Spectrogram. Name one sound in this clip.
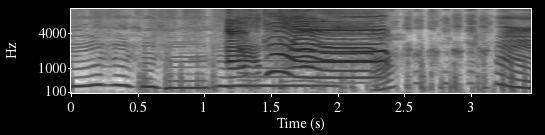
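A young woman calls out loudly.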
